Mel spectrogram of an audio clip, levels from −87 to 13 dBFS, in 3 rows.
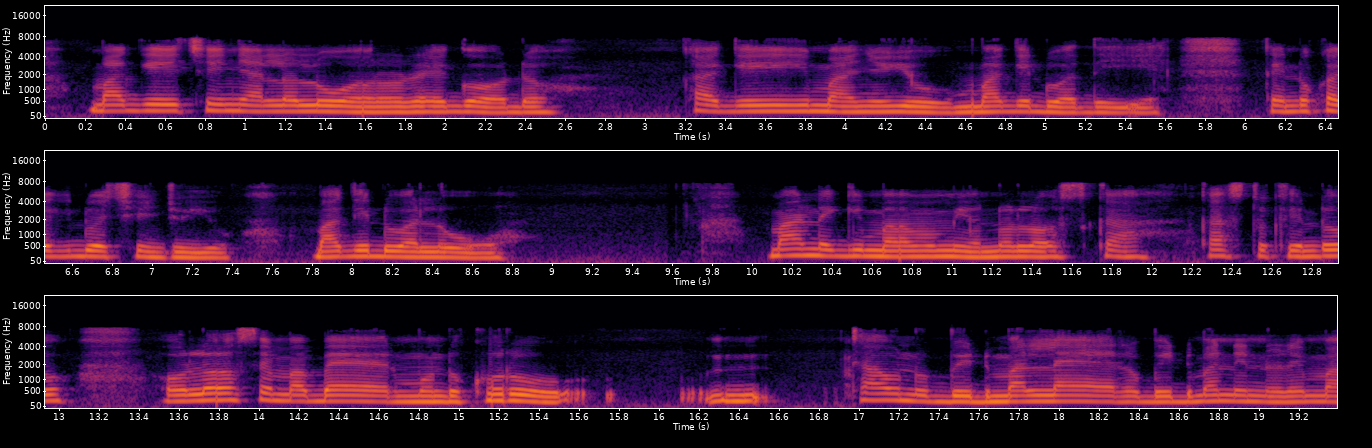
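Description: Bluetooth headset packets were dropped between headset and phone at 0.92 s and 2.37 s, each gap about 15 ms, which fits two lost frames. The receiver filled each one with a copied stretch of recent waveform. At 4.64 s and 10.74 s, overlapping chunks appear: each processing chunk began before the previous one ended, so about 50 ms of audio plays twice at the join, heard as a brief stutter. Concealed Bluetooth headset packet loss then returns at 15.15 s, again about 15 ms, and at 17.90 s, where roughly 7.5 ms points to a single lost frame. All four occur over the mSBC codec's light graininess.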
